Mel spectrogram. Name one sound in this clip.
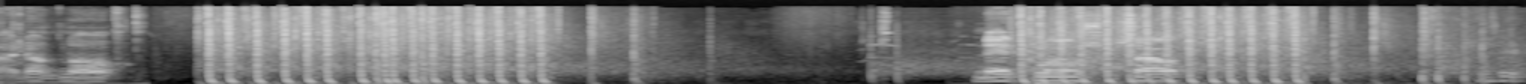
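A rifle fires rapid bursts of shots at close range.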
